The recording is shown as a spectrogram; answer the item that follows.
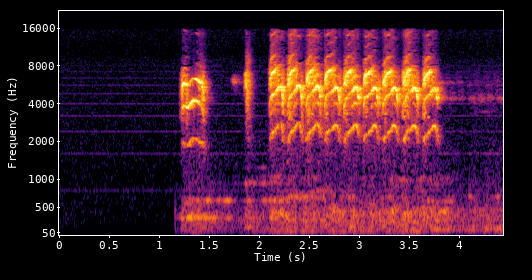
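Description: Female olive-backed sunbird calling: one short note about a second in, then a fast trill of repeated chirping notes, about seven a second, for nearly two seconds. It is the call of a female in breeding condition, used to draw males.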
